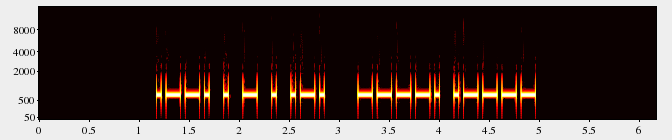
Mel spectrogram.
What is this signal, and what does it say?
Morse code, heard as a keyed tone, about 25 wpm, 700 Hz. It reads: PETER 91
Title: CWT Exchange 25wpm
